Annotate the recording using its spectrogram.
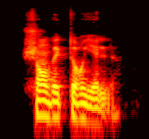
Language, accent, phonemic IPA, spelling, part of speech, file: French, France, /ʃɑ̃ vɛk.tɔ.ʁjɛl/, champ vectoriel, noun, LL-Q150 (fra)-champ vectoriel.wav
- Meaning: vector field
